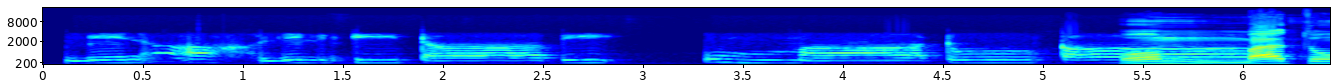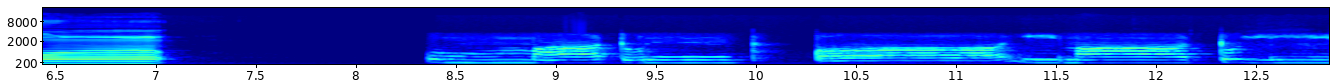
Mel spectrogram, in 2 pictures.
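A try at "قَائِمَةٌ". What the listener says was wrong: आप ज़बर को लंबा कर रहे हैं, क़ाइमा नहीं है, क़ाइमा, मीम ज़बर मा, ज़बर की मिक़दार इससे ज़्यादा नहीं है।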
